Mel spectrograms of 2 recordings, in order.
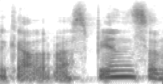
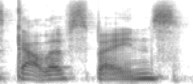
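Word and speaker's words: Gallivespians: So Galavespians, I only know how to say that, partly because of the interview with Jane Tranter where she mentions them and she calls them the Galavespians. And I was like, oh, that's how you say it then. Partly because of the audiobooks. Reading them, these books as a child, I read it as Galavespains the whole time.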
